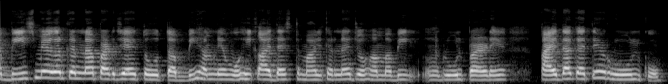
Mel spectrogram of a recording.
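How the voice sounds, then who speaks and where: A woman teaching a recorded lesson on reading the Quran, explaining patiently and often checking in with the listener. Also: on the high side. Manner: draws out example syllables slowly and loudly.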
